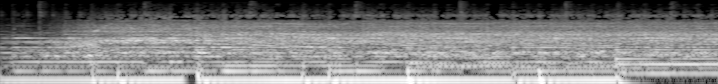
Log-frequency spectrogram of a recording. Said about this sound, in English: And then we're gonna add around about a cup and a half of the mixture from the water. So about a cup and a half. And we're gonna blend it all up.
